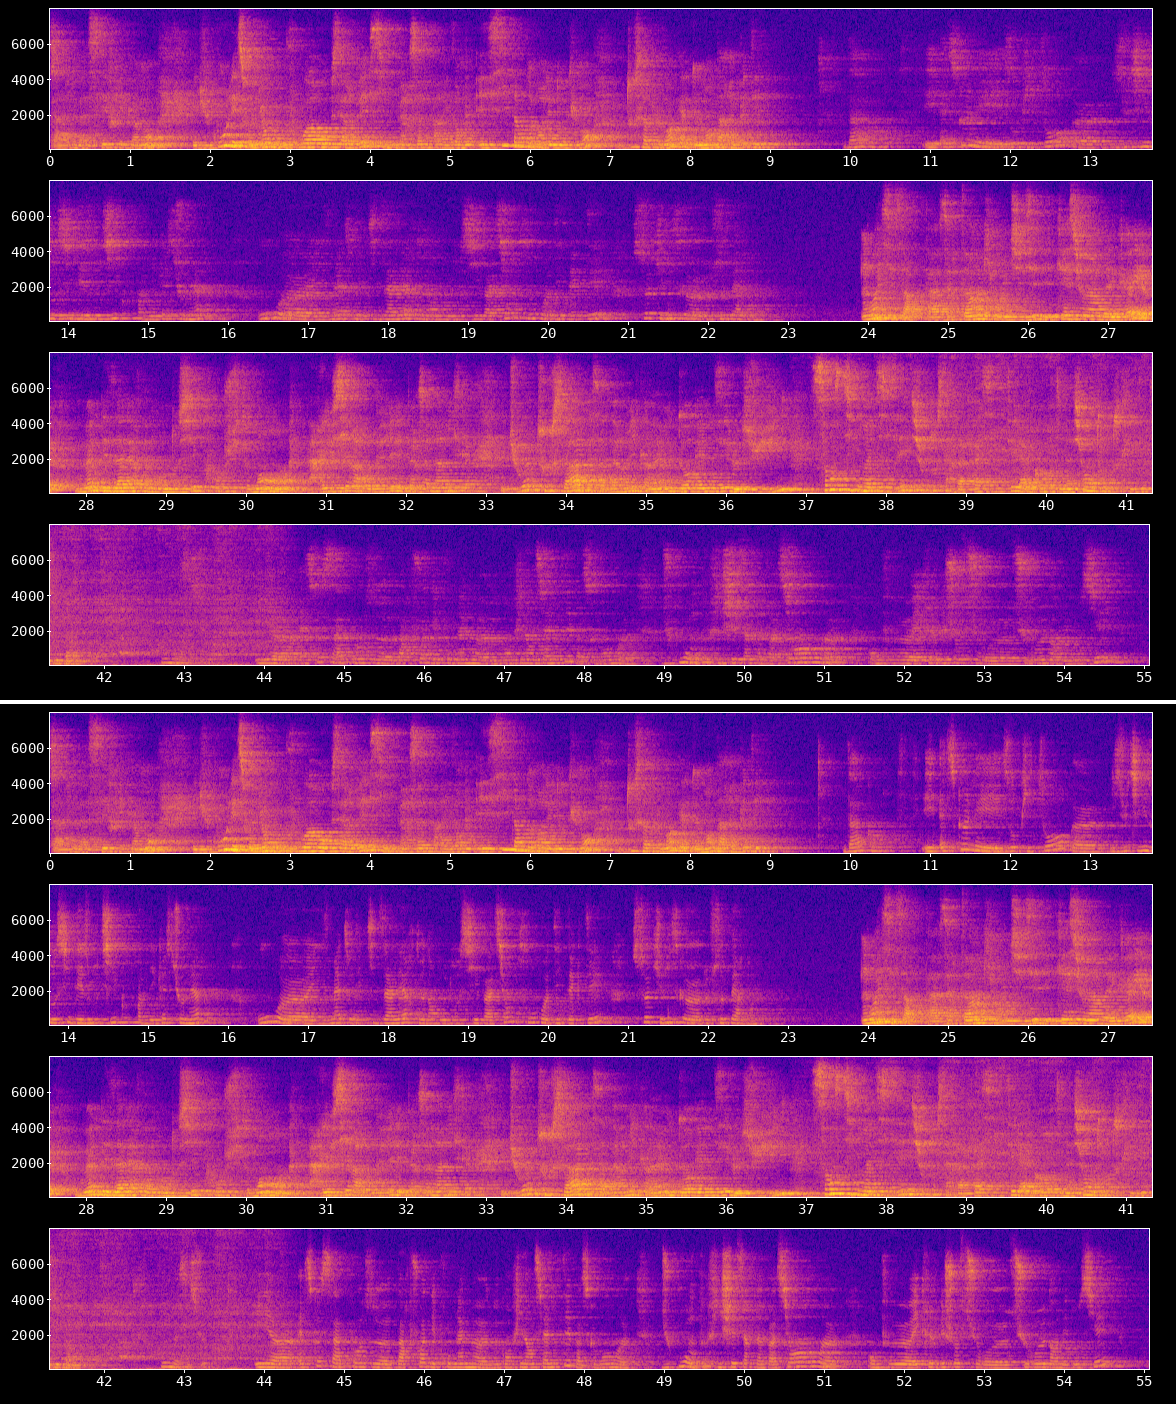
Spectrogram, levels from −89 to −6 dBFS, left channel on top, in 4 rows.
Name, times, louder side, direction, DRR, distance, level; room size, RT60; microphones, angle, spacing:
voice 1, 0.0-8.9 23.9-41.6, equal, 5° left, -5 dB, 0.4 m, -22 dB
voice 2, 9.6-22.6 33.5-33.7 41.0-41.1 42.4-54.7, right 3 dB, 65° right, 2 dB, 0.3 m, -34 dB
sound 1, 28.3-35.3, right 1 dB, 30° left, 1.1 m, -35 dB
Engine, 36.2-44.9, equal, 20° right, 0.9 m, -37 dB
3.9 x 2.0 x 2.9 m, 2.1 s
head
